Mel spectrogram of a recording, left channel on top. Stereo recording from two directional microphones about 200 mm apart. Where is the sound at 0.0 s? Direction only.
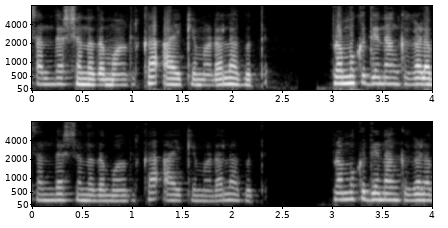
35° left (ahead or behind).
